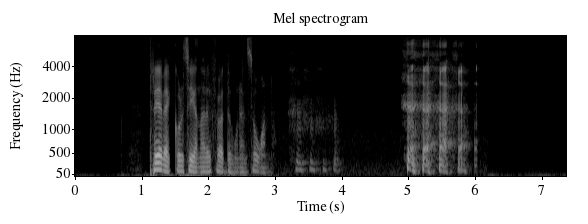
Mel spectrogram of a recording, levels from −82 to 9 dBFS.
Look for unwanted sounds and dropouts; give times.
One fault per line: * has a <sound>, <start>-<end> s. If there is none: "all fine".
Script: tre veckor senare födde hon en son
* has a laugh, 3.2-4.1 s
* has a laugh, 4.9-6.1 s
